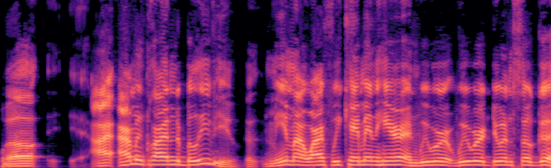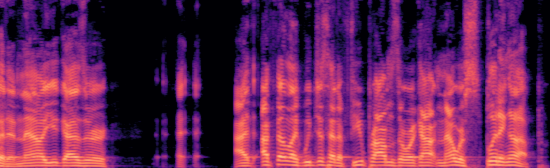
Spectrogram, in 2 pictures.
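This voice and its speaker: A man's voice: fairly high pitch, a little fast, no echo, clean studio sound. A man chatting casually and slipping into playful improv scenes. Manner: animated, playfully agitated in scenes. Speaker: improv comedian, podcast guest. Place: radio studio.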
